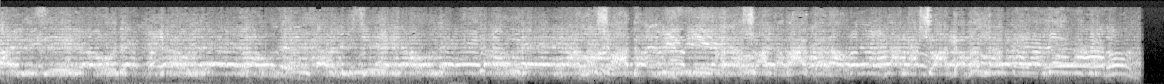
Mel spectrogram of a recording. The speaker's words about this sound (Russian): После событий в Кане в Бейруте прошла массовая манифестация протеста перед зданием миссии ООН. Демонстранты обвиняли ООН и международные гуманитарные организации в бездействии и требовали добиться прекращения огня.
